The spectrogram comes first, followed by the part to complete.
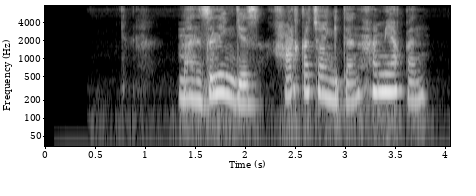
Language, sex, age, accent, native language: Uzbek, female, under 19, Andijon, Uzbek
